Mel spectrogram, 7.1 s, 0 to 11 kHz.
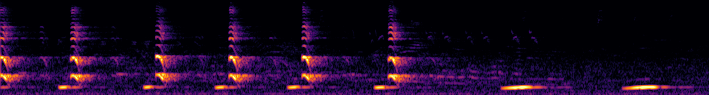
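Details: Siamangs in captivity at the Tulsa Zoo: a run of sharp honking barks roughly every 0.7 seconds, then two lower, drawn-out rising hoots.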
